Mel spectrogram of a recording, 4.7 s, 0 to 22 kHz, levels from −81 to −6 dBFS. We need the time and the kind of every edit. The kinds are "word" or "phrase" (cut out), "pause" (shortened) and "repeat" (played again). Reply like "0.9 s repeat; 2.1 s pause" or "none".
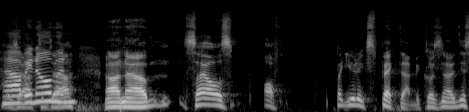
none

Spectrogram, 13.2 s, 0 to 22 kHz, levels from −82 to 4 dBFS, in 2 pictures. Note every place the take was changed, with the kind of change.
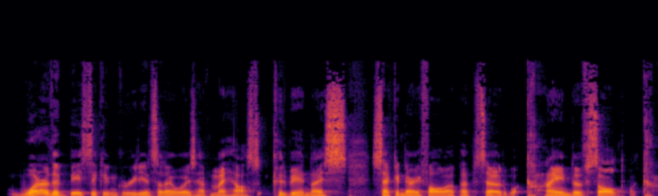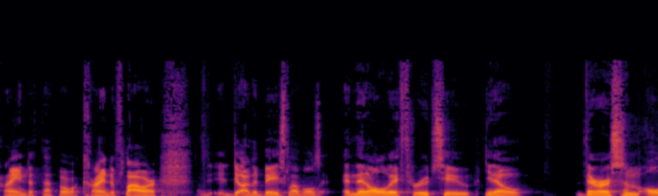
11.4 s pause

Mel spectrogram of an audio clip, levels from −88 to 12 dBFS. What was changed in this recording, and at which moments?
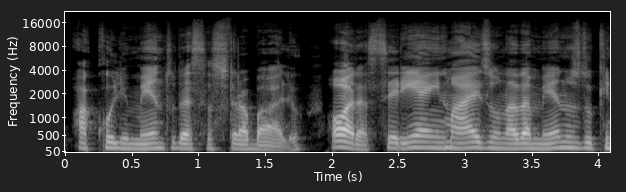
1.2 s phrase; 1.9 s pause; 2.8 s word

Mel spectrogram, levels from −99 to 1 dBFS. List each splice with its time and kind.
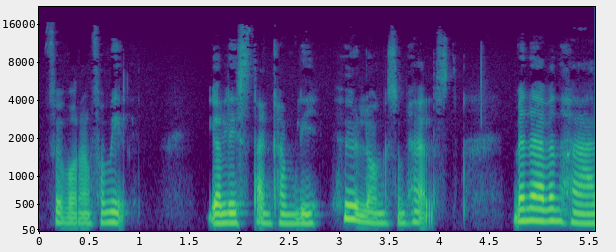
none

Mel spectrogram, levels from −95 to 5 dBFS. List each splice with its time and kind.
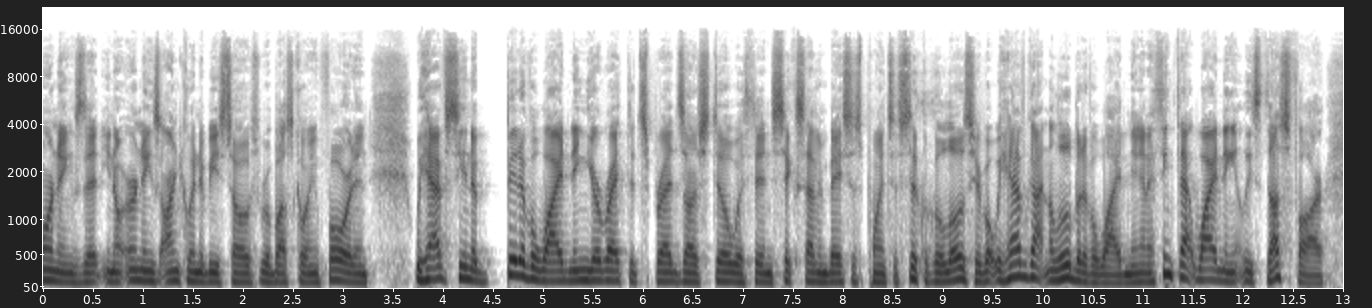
none

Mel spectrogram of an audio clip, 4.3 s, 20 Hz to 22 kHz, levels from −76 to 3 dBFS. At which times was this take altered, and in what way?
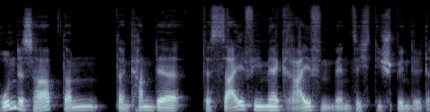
1.1 s pause; 2.0 s pause

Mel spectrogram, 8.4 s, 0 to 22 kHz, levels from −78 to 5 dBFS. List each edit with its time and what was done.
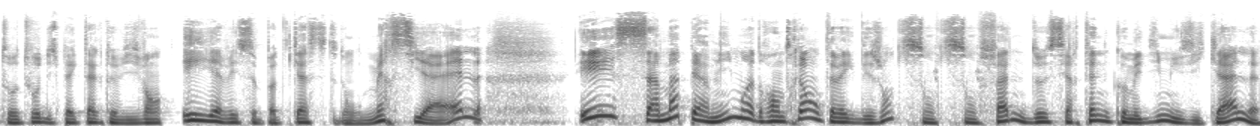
5.5 s word; 6.3 s repeat

